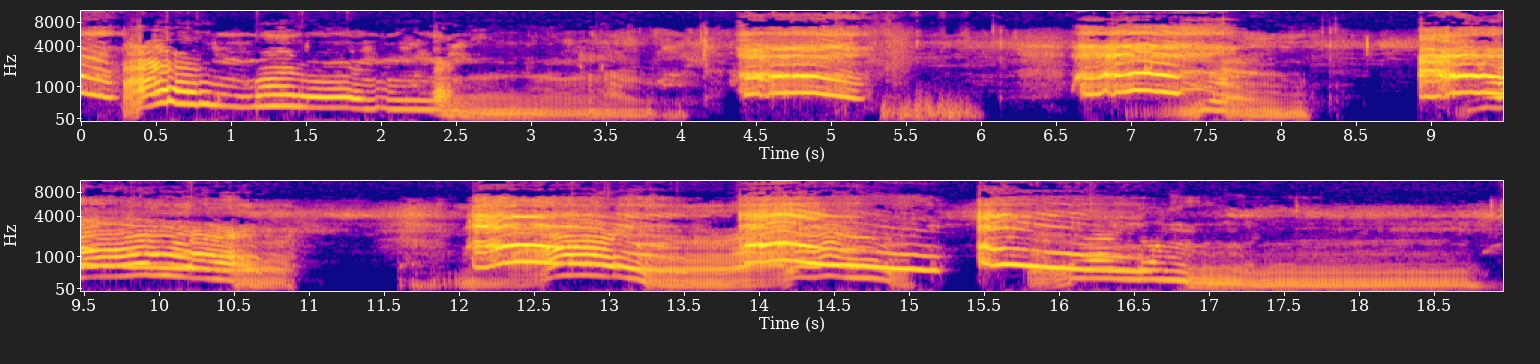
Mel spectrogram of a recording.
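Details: A young pet dog being taught to howl, answering a person's howling with long wavering howls that rise and fall in pitch, several drawn-out bouts with short pauses between, alongside human howling, music and praise.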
